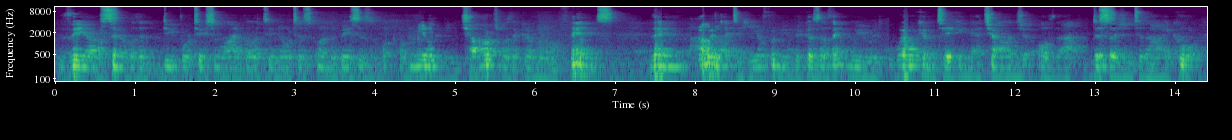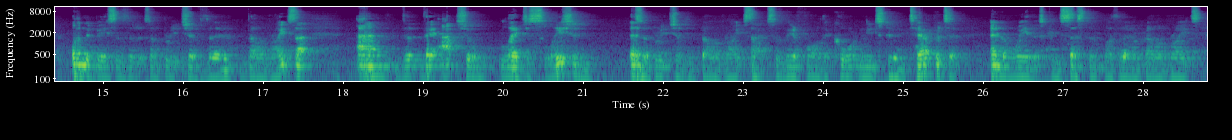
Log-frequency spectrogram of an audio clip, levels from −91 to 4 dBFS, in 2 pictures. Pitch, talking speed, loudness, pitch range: 115 Hz, 185 wpm, -27 LUFS, 105-130 Hz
